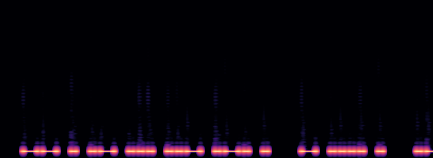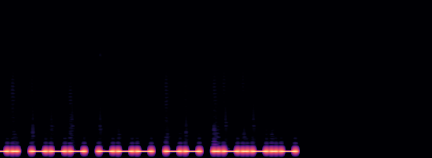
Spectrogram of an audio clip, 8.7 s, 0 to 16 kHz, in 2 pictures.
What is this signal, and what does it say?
Morse code, heard as a keyed tone, about 25 wpm, 700 Hz. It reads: MEASURE THE ROOM.
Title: Sentences from Top 1000 Words - Review Part 2 - 25wpm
